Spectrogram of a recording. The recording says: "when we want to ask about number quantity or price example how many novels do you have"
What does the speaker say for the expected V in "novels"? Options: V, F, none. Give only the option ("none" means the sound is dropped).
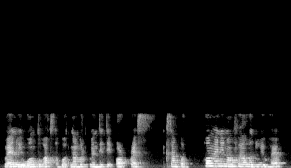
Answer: F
